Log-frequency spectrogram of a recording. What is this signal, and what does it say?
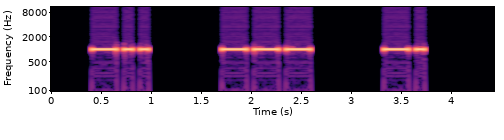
Morse code, heard as a keyed tone, about 15 wpm, spaced as for 8 wpm, 1000 Hz. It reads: DON
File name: qotdfiles / 8wpm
